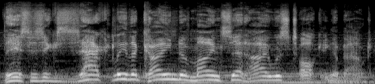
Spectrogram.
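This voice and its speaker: A hammy, boastful stage actor. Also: male voice, high-pitched, wildly swooping pitch, normal speed, a bit bright, faint music behind, full character voice. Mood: theatrical. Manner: grandiose, hammy, laughs at himself. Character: theatrical male stage actor, boastful and playful. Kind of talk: video game voice acting.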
